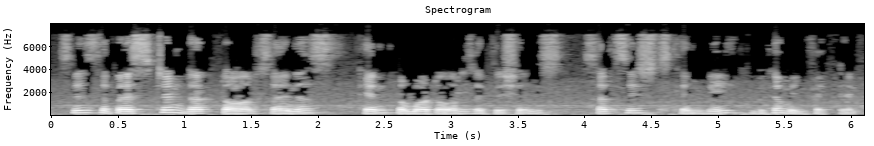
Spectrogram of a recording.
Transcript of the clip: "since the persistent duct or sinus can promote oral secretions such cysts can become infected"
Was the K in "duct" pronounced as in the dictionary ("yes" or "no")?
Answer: yes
